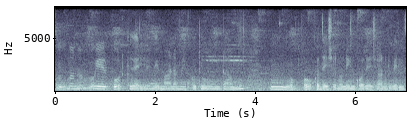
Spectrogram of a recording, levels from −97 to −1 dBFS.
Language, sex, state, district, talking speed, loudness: Telugu, female, Andhra Pradesh, Srikakulam, 120 wpm, -16 LUFS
